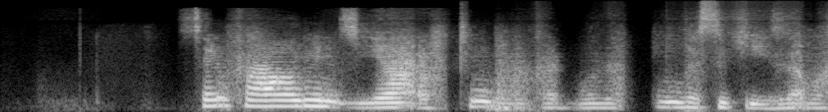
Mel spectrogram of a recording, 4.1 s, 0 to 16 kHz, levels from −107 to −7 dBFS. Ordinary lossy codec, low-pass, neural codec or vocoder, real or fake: Opus, 32 kbps; 14.4 kHz; codec, 44.1 kHz, 0.9 kbps, DAC; fake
